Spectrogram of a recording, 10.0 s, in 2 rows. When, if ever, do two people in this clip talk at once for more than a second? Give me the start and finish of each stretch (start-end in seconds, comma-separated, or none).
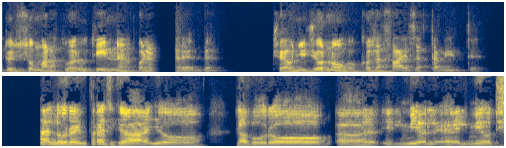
none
